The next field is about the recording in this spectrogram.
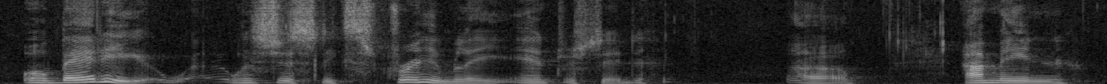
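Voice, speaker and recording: A woman with a Texas accent and a dark, mellow tone speaks fairly slowly at a fairly low pitch, with lively intonation and long, frequent pauses. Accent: Southern US (Texas). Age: 80s+. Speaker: civic leader and arts patron. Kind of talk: oral history interview answer. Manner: hesitant, reflective.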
